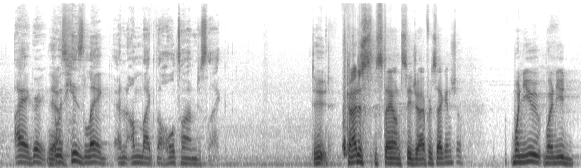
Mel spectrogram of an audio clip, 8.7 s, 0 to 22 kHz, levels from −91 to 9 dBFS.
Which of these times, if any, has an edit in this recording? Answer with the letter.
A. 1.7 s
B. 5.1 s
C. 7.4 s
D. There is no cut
B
